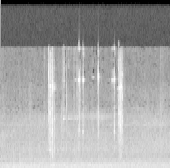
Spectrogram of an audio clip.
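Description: Ammunition clicks as it is picked up.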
